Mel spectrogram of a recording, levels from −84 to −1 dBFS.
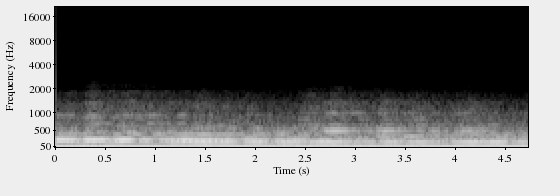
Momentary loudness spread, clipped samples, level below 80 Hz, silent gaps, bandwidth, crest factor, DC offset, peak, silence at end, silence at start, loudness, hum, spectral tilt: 4 LU; under 0.1%; -18 dBFS; none; 1.5 kHz; 10 dB; under 0.1%; -6 dBFS; 0 s; 0 s; -19 LUFS; none; -14 dB/octave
